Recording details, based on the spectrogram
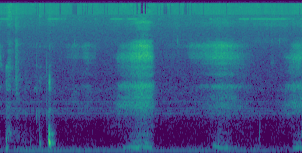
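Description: Quiet, slow breaths with a soft rumbling snore on each breath, roughly every two seconds, in a quiet room; snoring.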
